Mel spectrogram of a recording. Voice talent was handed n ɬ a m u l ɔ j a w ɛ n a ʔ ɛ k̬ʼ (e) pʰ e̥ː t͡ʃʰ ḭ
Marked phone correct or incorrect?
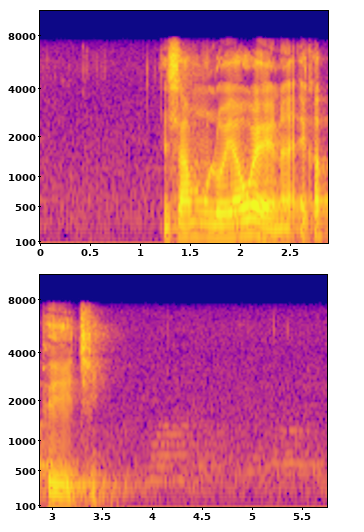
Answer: incorrect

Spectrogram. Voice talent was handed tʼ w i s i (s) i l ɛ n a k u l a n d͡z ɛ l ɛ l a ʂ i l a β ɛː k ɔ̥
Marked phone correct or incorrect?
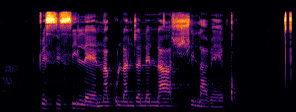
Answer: correct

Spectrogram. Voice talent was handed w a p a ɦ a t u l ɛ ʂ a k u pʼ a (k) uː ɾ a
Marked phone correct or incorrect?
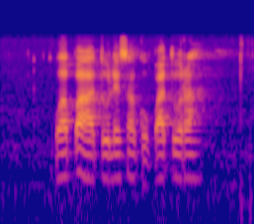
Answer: incorrect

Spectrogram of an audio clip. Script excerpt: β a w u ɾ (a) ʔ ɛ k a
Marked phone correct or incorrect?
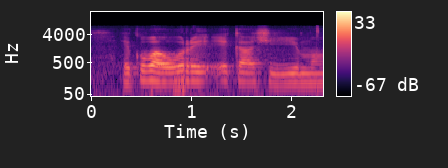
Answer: incorrect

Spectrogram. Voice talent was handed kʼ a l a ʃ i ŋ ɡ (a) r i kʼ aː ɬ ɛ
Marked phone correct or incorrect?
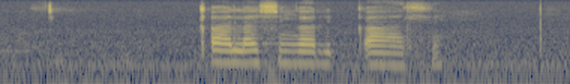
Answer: correct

